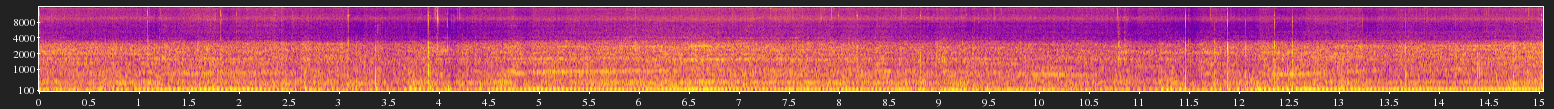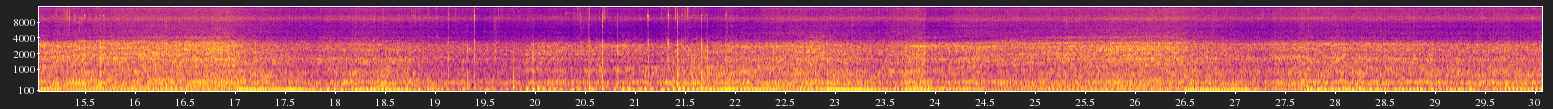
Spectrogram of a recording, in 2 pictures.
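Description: Small underbone motorcycle engine running while being ridden, heard from the rider's seat over road noise. The engine note drops and climbs again about halfway through, and again a few seconds later, as the rider eases off and speeds up.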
